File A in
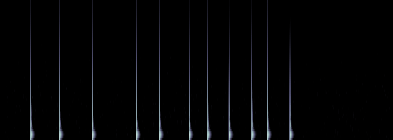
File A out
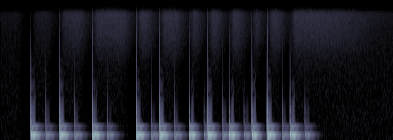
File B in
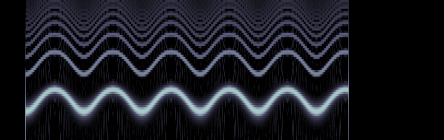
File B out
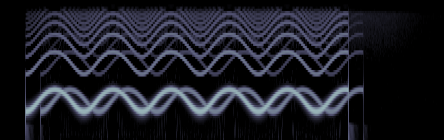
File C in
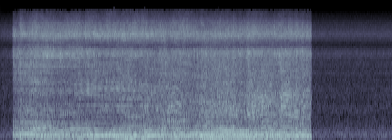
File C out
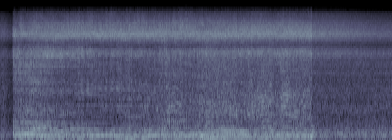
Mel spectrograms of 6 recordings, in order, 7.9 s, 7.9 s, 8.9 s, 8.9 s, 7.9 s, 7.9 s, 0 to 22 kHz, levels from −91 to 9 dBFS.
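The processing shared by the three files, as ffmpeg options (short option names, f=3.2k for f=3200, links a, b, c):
-filter_complex "[0:a]highshelf=f=11k:g=7,bandreject=f=60:t=h:w=6,bandreject=f=120:t=h:w=6,bandreject=f=180:t=h:w=6,bandreject=f=240:t=h:w=6,bandreject=f=300:t=h:w=6,bandreject=f=360:t=h:w=6,bandreject=f=420:t=h:w=6,acrossover=split=140|5200[a][b][c];[c]dynaudnorm=f=230:g=11:m=13dB[d];[a][b][d]amix=inputs=3:normalize=0,alimiter=limit=-9.5dB:level=0:latency=1:release=15,areverse,acompressor=threshold=-32dB:ratio=6,areverse,asoftclip=type=hard:threshold=-27.5dB,asplit=2[e][f];[f]adelay=297.4,volume=-16dB,highshelf=f=4k:g=-6.69[g];[e][g]amix=inputs=2:normalize=0,aresample=32000,aresample=44100,volume=7dB"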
